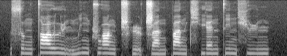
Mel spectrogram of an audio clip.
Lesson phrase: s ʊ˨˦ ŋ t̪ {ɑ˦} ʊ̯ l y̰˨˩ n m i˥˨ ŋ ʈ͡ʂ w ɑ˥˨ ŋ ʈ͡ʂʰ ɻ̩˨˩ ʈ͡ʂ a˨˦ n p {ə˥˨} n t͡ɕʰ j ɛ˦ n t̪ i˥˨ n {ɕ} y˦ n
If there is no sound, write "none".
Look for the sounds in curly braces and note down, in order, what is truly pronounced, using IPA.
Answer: ɑ˦, a˥˨, ɕ

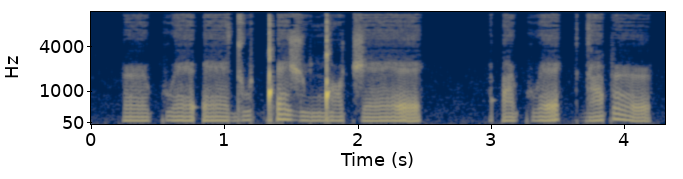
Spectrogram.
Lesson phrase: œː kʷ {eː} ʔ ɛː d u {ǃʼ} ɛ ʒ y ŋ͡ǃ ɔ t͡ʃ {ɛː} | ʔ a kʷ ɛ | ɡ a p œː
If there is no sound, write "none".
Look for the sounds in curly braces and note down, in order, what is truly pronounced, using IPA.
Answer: ɛː, ǃʼ, ɛː

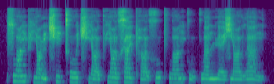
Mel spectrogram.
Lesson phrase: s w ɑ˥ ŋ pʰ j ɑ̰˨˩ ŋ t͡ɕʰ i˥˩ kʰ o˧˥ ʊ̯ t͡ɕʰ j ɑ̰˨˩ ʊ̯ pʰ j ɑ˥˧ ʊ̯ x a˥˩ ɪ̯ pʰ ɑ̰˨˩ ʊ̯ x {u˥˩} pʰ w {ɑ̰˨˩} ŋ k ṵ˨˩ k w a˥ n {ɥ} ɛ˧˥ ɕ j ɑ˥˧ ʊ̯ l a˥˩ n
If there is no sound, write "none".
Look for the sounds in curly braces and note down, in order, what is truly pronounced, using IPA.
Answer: u˥, ɑ˥, ɥ

